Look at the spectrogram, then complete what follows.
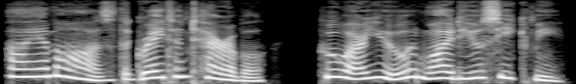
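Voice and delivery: very high, sweet lady's voice. A narrator's reading. Lovely lady greeting a scarecrow from her throne, sweet. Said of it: "looked upon him sweetly and said".

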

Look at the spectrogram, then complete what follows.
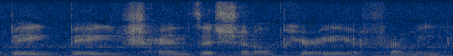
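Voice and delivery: normal talking voice

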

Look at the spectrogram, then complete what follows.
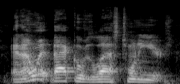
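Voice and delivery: normal talking voice

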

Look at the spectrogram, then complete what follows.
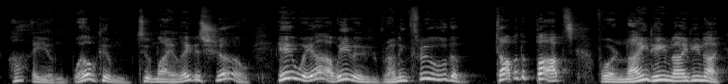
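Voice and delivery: exaggerated radio DJ patter with big swooping pitch; cheesy radio host. DJ welcoming listeners to the chart show, hammed-up radio voice. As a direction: parody an old-style pop radio presenter. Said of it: "if I'm a radio host".

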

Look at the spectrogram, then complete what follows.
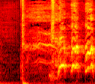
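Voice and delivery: very high, loud burst of laughter; loud shrieking laugh. Real, not acted. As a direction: explode into a squealing laugh. Laughing at game of crib.

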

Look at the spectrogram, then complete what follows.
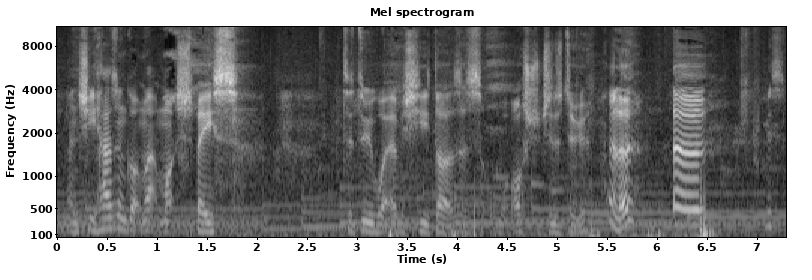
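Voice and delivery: ordinary talk, nothing marked

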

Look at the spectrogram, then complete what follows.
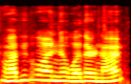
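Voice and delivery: chewing while talking; eating fries while speaking; mouth full. Real, not acted. Seen 3: ate fry at -2.0, lips pursed, chewing while speaking early.

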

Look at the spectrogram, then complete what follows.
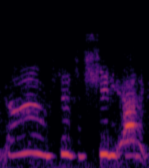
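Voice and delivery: mocking her imagined excuse in a squeaky voice; squeaky Anne Frank. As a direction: whine it in a high squeak. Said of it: "don't even try going".

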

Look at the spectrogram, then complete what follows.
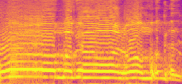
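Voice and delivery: long stretched mourning cry; mock wail. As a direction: draw out the name like a hired mourner. Mourners wailing at wrong house. (લાંબું ખેંચેલું નાટકીય રુદન)

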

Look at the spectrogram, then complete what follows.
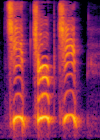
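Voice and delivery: tiny high chirps; cartoon bird voice. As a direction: chirp like baby birds. Chicks chirping.

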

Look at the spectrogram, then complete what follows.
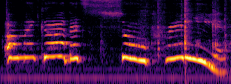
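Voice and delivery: high, breathless gasp into delighted oh my God; excited gasp. Real, not acted. Gasping with delight as she opens the friend's gift.

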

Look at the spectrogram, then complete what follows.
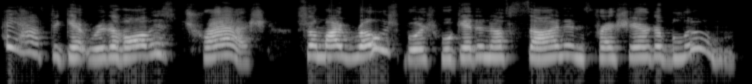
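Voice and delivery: put-on earnest little girl sure of her plan; hopeful child; eager young Wanda.

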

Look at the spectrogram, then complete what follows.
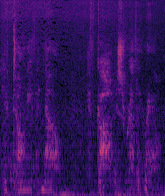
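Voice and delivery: faint, voiceless whisper; hushed divine whisper. Retold or imitated. God repeating his words to a man working, whispered.

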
